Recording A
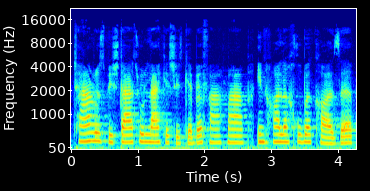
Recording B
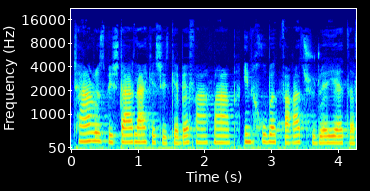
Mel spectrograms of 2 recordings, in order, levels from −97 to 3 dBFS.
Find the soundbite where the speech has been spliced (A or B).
B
